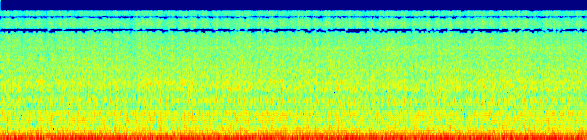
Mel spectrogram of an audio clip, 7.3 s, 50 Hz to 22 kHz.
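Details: Junkyard LM4 aluminum 5.3 LS V8 on a stand with a Tick Performance Street Heat Stage 2 cam (229/235, 111+2, +10° overlap vs stock -37°). Loud, deep, steady high idle with a faint lope; the owner thinks it isn't idling down far.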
